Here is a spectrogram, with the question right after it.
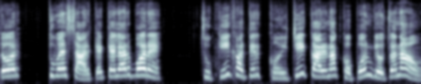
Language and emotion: Goan Konkani, angry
